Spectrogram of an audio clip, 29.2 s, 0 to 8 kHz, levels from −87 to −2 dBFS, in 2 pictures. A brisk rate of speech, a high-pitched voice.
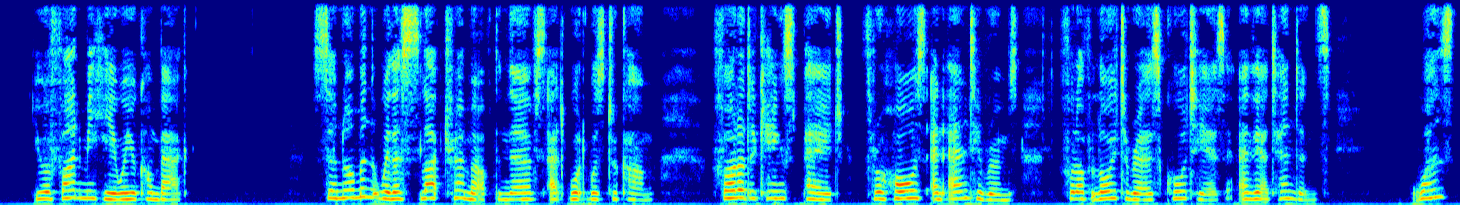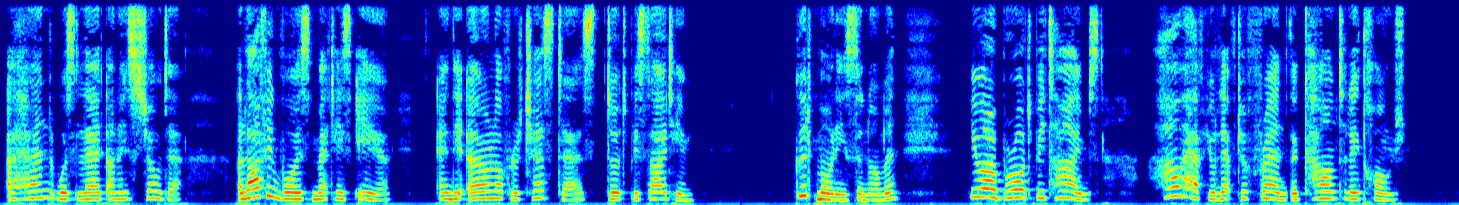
No: average, 160 wpm; very high, 255 Hz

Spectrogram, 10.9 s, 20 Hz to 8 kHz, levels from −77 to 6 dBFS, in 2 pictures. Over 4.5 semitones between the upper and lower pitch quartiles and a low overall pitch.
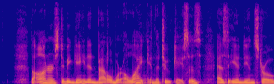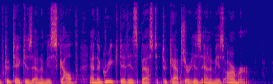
Yes: average, 4.9 semitones; very low, 95 Hz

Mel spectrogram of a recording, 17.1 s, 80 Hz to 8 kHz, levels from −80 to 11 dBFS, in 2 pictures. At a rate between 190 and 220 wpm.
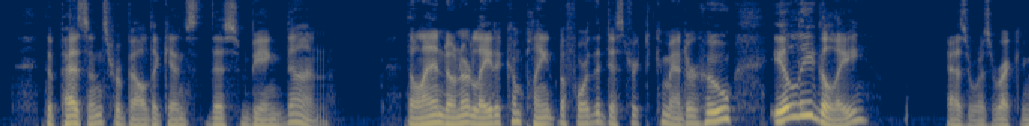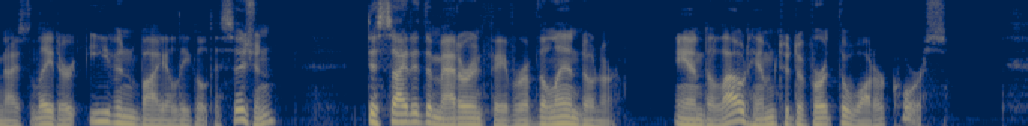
No: average, 155 wpm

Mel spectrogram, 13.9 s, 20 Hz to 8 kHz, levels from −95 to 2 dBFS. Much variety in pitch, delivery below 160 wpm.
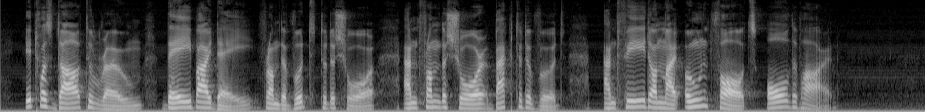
Yes: wide, 6.4 semitones; slow, 135 wpm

